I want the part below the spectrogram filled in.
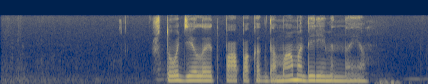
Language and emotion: Russian, neutral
